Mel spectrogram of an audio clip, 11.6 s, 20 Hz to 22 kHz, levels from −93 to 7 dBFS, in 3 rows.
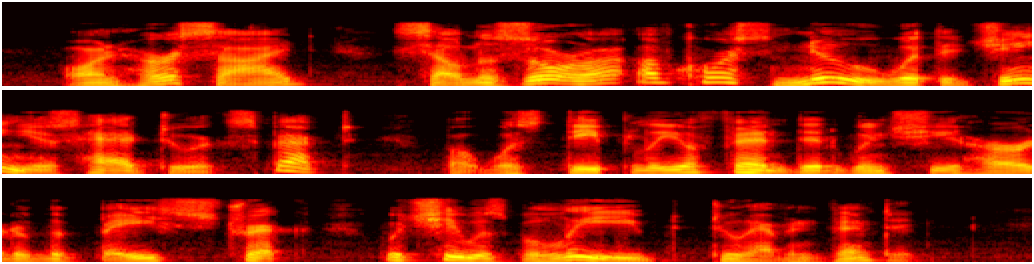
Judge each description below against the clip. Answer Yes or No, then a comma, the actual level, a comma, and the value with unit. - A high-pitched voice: No, low, 100 Hz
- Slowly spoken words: No, average, 160 wpm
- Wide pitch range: Yes, wide, 6.5 semitones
